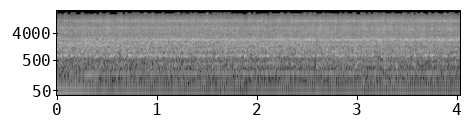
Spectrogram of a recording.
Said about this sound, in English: As Garrett opened his mouth to reply, the espresso grinder and the blender fired up in unison.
